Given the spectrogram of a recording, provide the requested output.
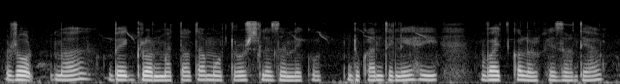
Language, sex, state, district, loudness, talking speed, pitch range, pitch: Wancho, female, Arunachal Pradesh, Longding, -18 LUFS, 95 wpm, 195-210 Hz, 205 Hz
